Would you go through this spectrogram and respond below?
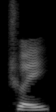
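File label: "Chuí", Chinese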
